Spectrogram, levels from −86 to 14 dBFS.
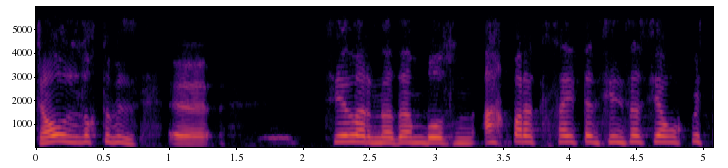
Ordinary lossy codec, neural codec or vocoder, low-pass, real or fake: Opus, 32 kbps; codec, 16 kHz, 4 kbps, FunCodec, trained on LibriTTS, 50 frames a second; 5.4 kHz; fake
